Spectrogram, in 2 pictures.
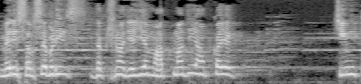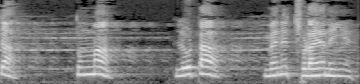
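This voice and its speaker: A man playing a short-tempered bandit who shouts and bullies. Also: high voice, fairly even intonation, unhurried, pauses often, soft background music. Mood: dismissive. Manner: shouting, domineering.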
